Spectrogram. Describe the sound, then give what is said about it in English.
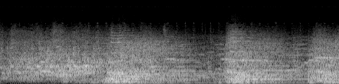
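A flimsy wooden barricade in a hallway is knocked over by a lurching creature, crashing in a dense, clattering rumble, with two heavier thuds of toppling wood about a second apart amid the continuous racket. “He knocks over a flimsy barricade and lurches toward them.”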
